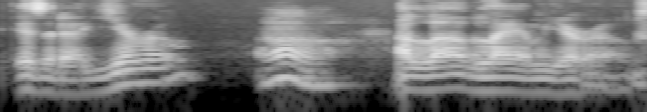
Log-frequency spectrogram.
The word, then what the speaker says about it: gyro: I love is it a pardon my pronunciation, is it a gyro?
